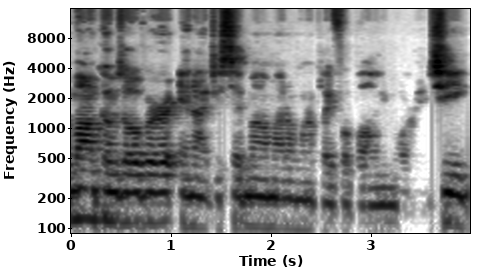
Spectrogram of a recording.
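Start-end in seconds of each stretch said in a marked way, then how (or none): 1.8-3.4 tearful, weepy, crying through tears. Retelling asking mom to quit football after being hurt: imitating own past crying. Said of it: "I'm crying".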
